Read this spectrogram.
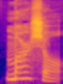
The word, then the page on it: martial: mάː r ʃəl; マーシャル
